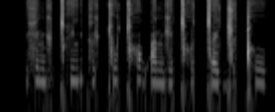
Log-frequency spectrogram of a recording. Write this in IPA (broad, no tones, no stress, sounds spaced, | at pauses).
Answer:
xʲ ɛ n d͡ʒ o ǀʰ i lʲ ɾʲ o kʲ o ʃ ǀ u ǀʰ ɔ ɡ ʔ a n d͡ʒ e ǀʰ o t ǀ ɛ lʲ ɡ͡ǁ ɛ ǃʰ u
